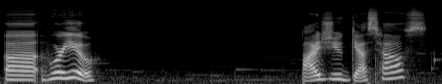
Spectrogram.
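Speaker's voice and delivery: usual speaking voice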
